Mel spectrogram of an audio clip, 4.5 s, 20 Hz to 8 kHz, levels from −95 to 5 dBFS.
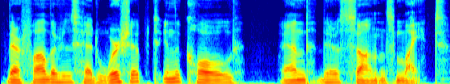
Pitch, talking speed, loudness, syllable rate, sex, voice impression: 95 Hz, 145 wpm, -18 LUFS, 3.5 syllables/s, male, masculine, slightly old, slightly weak, slightly dark, slightly hard, clear, slightly intellectual, sincere, mature, slightly strict, modest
